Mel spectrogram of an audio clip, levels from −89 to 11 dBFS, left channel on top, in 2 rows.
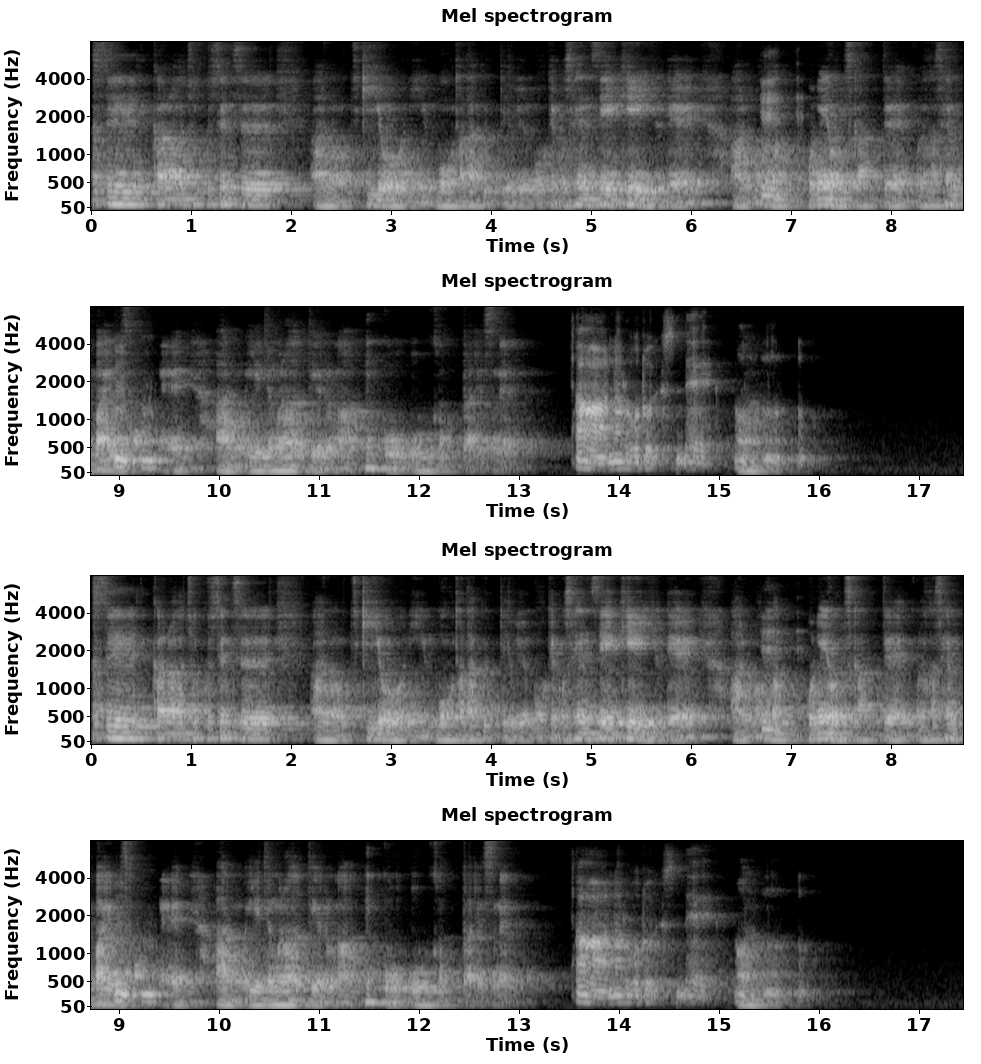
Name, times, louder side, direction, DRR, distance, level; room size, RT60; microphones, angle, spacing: voice 1, 0.0-12.9 15.2-15.4, right 1 dB, 25° right, 2 dB, 1.2 m, -22 dB
voice 2, 8.9-9.4 13.6-15.6, left 3 dB, 25° left, 9 dB, 0.4 m, -21 dB
18.5 x 6.1 x 2.3 m, 1.2 s
head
